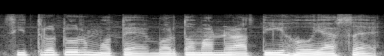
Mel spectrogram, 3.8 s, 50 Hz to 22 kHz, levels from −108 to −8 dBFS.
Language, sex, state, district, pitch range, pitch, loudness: Assamese, male, Assam, Sonitpur, 125-140 Hz, 135 Hz, -12 LUFS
